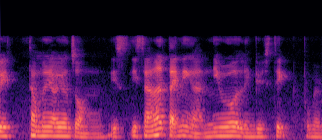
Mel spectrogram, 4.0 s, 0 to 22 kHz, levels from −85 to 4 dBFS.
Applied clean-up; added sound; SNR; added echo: none; none; none; none.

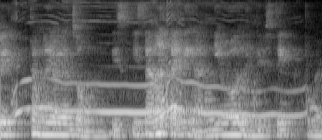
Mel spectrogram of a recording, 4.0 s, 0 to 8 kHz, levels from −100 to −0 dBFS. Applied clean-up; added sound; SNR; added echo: none; Dog; 6 dB; reverberation time 0.6 s.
